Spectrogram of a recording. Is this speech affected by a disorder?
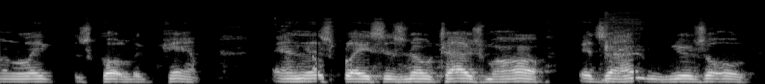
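Yes: ALS; voice tires, needs rest.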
